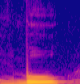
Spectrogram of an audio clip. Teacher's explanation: اور جو زیر جو ادا ہوتا ہے یہ منہ اور آواز گرا کر, بی. اور پیش جو ادا ہوتا ہے وہ ہونٹوں کو گول کر کے نا تمام ملانے سے، نا تمام سے مراد مکمل بند نہیں کرنا، کچھ بیچ میں خلا رکھنا ہے، کھلا رکھنا ہے، اور سائڈیں اس کی ملیں گی جیسے بو.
